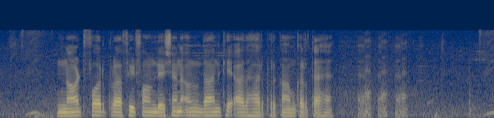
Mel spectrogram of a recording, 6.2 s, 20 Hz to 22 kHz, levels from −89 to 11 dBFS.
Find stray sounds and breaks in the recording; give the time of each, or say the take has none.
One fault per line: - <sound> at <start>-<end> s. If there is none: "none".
- laugh at 4.5-5.1 s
